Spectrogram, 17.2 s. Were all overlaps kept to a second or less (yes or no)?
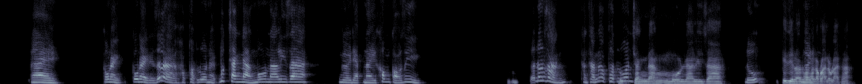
yes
